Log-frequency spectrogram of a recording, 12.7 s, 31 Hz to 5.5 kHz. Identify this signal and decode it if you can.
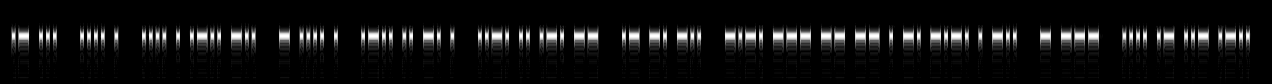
Morse code, heard as a keyed tone, about 34 wpm, 600 Hz. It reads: AS HE HELD THE LINE FIRM AND COMMENCED TO HAUL
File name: the old man and the sea / the old man and the sea 1 35wpm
